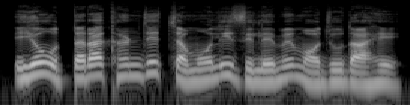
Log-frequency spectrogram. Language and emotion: Sindhi, neutral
